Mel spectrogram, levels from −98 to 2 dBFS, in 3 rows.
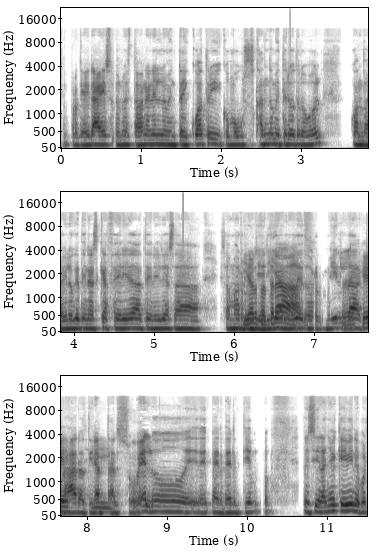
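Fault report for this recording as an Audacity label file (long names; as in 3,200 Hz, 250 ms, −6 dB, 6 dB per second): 2.870000	2.870000	click −16 dBFS
5.370000	5.370000	click −9 dBFS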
